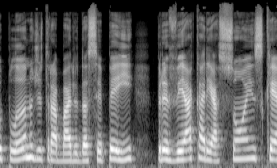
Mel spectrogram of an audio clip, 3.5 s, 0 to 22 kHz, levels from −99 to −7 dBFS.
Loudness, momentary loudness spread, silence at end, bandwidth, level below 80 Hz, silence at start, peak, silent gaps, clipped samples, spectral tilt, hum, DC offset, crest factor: -17 LUFS; 5 LU; 0 s; over 20 kHz; -50 dBFS; 0 s; -4 dBFS; none; under 0.1%; -3.5 dB/octave; none; under 0.1%; 14 dB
